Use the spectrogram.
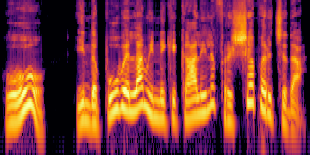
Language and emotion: Tamil, surprised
